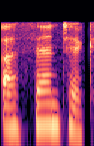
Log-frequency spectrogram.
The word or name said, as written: authentic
